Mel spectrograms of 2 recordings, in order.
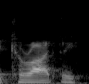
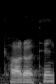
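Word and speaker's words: karate: رو هم دقت کنید کاراته نیست ما توی فارسی معمولا اونجوری که نوشته شده میخونیمش کاراته میخونیم اما تلفظش کراری کراری اون تی آخر توی انگلیسی امریکن معمولاً وقتی که تی بین دو تا حرف صدادار قرار میگیره اینجا ببینید بین ا و ای هست شبیه د تلفظ میشه میشه دو کراتی یا دو کراتی اونم میشه ولی امریکنا بیشتر میگن کراتی خب یه سریا هم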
